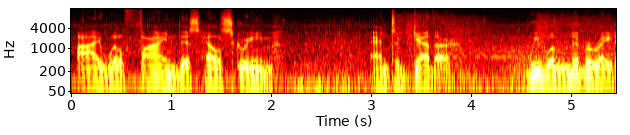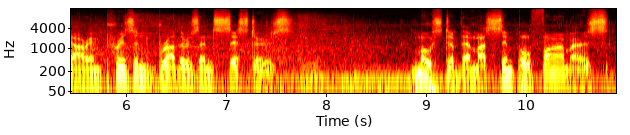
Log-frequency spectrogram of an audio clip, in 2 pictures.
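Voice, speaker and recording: A man's voice: a bass voice, measured pace, background noise. A man playing an earnest, determined young orc escaped from slavery, speaking formally in a game cutscene. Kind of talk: dramatic game cutscene acting. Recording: music under the voice.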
